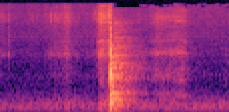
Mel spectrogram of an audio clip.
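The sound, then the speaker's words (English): A knife chopping tomatoes in a home kitchen gives one sharp, crisp chop that stands alone against a faint, quiet background. “Right now, I'm chopping down the tomatoes.”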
